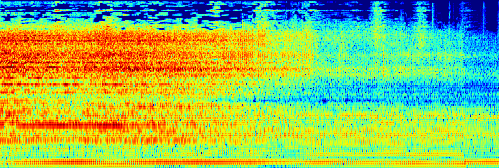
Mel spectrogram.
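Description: Dark, dissonant black/death metal recording: a dense wall of sound that thins out about halfway through, leaving a heavy low drone.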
